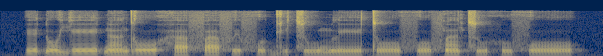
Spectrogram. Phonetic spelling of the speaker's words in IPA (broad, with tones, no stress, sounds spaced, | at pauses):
ɪ˦ ɗ o˨ j eː˦ ɗ ã˨ d oː˦ h a˨ f a˨ f ɪ˦ f ʊ˨ ɡ i˨ t͡s uː˨ m l eː˨ t oː˨ f o˨ f ã˦ t͡s u˨ h u˨ f oː˦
